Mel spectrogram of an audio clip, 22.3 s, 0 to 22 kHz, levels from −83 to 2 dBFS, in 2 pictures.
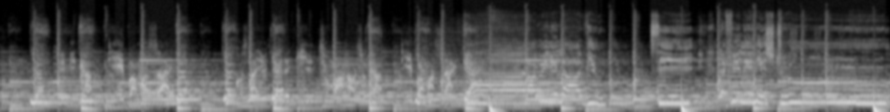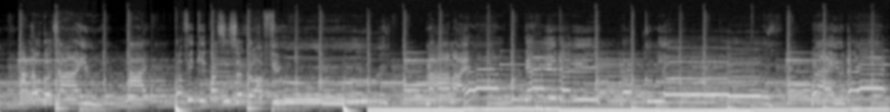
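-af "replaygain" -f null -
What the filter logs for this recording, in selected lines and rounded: track_gain = +0.9 dB
track_peak = 0.382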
